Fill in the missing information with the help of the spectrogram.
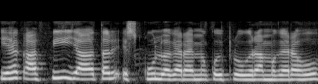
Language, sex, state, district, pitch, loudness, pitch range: Hindi, male, Uttar Pradesh, Budaun, 240 Hz, -13 LUFS, 225-255 Hz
